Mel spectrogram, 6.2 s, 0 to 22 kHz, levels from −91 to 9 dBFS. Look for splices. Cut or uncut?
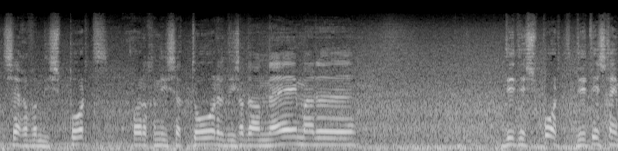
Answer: cut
